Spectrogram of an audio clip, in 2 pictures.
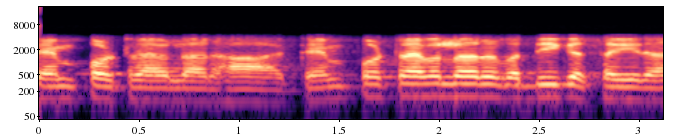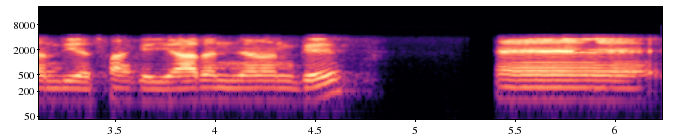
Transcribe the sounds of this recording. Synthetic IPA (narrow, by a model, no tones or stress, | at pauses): ʈẽːmpoʈɾeːʋləɾɦaːʈẽːmpoʈɾeːʋələɾʋɐd̪ʱiːksɐɦiɾɐɦə̃nd̪iɐsãkʰeːjaːɾənɪ̆d͡ʑəɽ̃ənɪ̆kʰeː | ɛ̃ː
